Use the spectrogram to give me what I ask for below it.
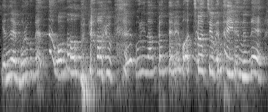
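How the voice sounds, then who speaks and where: A prophecy school teacher with a high voice teaches a church class on prayer at a fast pace in an echoey room. In a sermon-style talk with personal testimony, she tells her own story animatedly, laughing often and acting out prayers.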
